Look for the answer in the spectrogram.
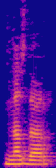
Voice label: goodbye, czech; Nazdar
